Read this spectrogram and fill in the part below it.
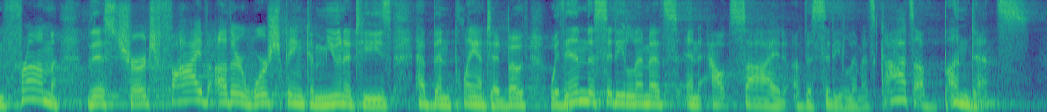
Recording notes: Preached October 23, 2022 in the Traditional and MorningSong Worship Services.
